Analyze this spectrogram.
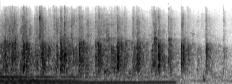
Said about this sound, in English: Give the band a round of applause.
